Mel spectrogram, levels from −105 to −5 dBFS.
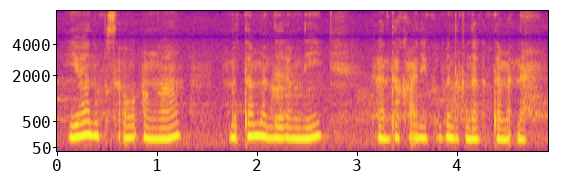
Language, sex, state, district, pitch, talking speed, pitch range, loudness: Garo, female, Meghalaya, West Garo Hills, 200 Hz, 120 wpm, 190-225 Hz, -14 LUFS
